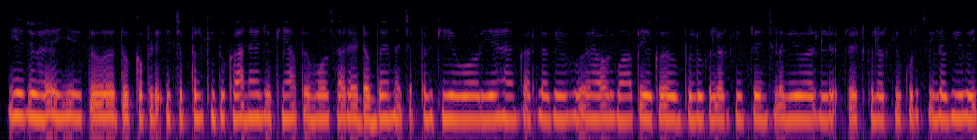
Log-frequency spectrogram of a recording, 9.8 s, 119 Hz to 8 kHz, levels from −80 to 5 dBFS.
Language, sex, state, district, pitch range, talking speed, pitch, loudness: Hindi, female, Bihar, Araria, 225-230 Hz, 260 wpm, 225 Hz, -29 LUFS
